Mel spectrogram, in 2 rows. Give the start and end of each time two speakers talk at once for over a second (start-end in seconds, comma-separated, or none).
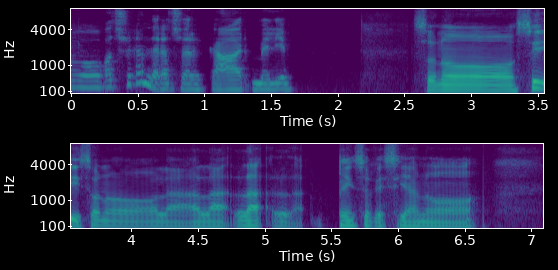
none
